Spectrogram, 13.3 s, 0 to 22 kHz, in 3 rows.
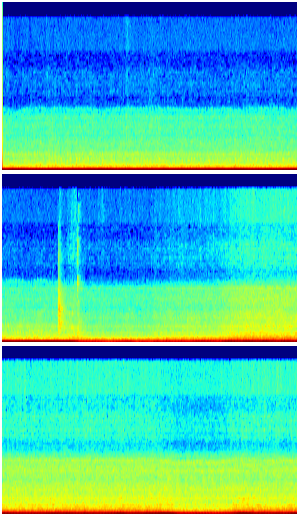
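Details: BMW X3 M exhaust at idle: a steady low hum with a pulse about 3–4 per second that comes and goes and stops when the accelerator is pressed 1 cm without revving. Humming or rattle of unknown origin, at times much louder.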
